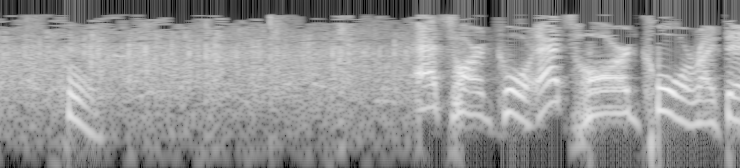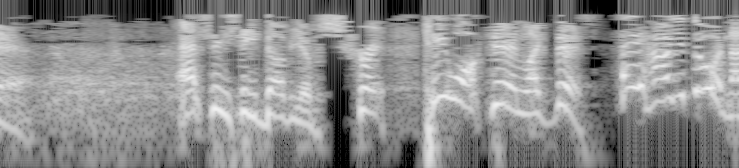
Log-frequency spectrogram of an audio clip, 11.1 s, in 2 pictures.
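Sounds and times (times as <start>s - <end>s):
audience applause during sermon recording: 0.0s - 3.8s
speech: 0.5s - 0.9s, 3.2s - 5.9s, 6.9s - 11.0s.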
